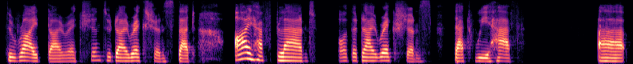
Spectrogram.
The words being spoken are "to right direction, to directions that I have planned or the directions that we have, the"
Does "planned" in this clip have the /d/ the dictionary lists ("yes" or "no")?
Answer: yes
